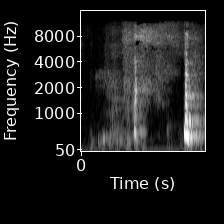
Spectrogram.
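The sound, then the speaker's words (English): A person imitates a cat purring: about a second of breathy, raspy hissing, then a short, louder voiced rumble at the end. No words are spoken. “Hello, I'm purring at you.”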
